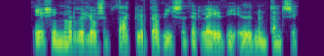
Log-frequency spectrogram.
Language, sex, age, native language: Icelandic, male, 40-49, Icelandic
